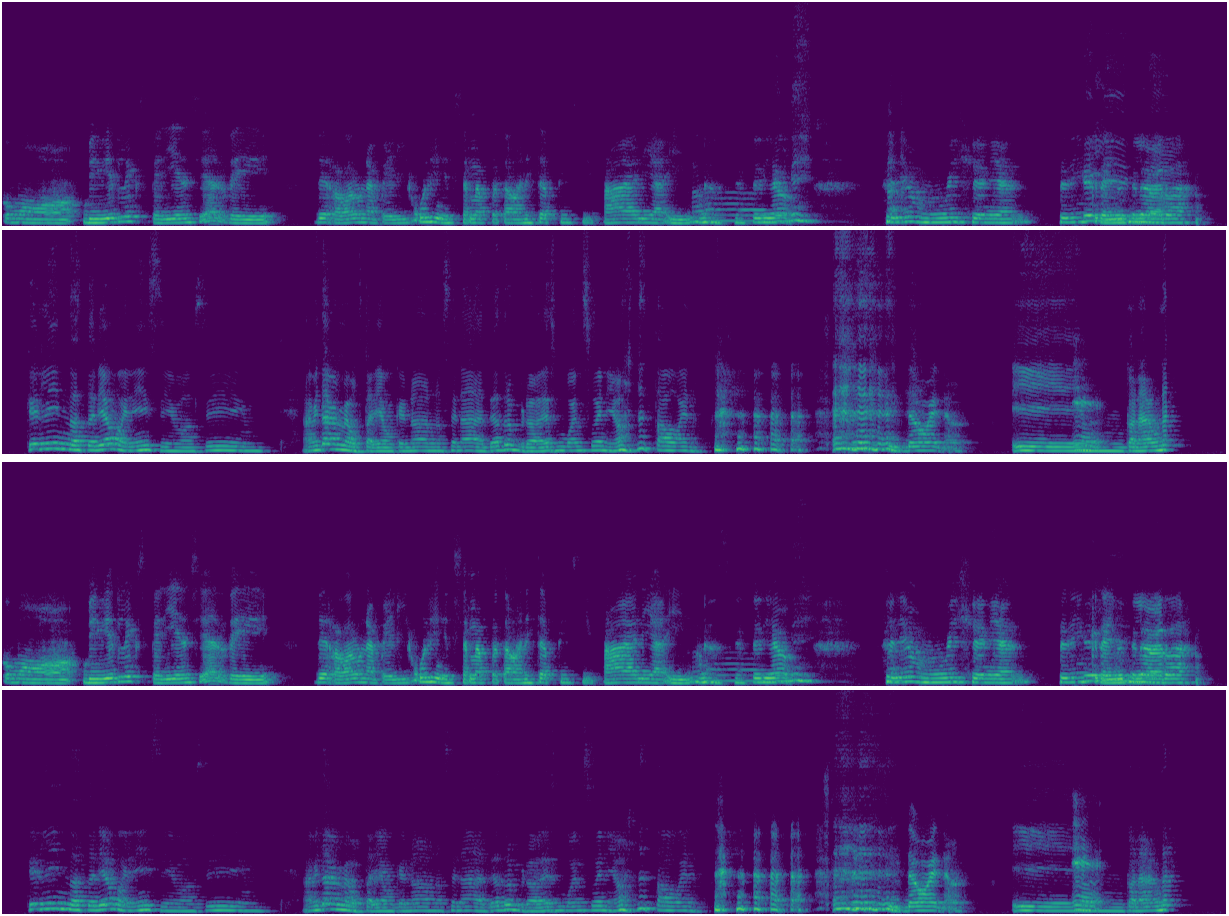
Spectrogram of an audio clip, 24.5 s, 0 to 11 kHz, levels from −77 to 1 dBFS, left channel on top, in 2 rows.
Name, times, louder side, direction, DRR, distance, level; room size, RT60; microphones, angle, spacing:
voice 1, 0.0-2.7 3.1-7.9 8.8-10.3 10.6-11.9 19.4-21.9 22.9-23.2, right 2 dB, 30° right, 0.6 m, -29 dB
voice 2, 6.9-8.2 8.8-9.0 10.8-12.0 12.5-14.9 15.3-19.5 20.5-21.3 22.3-23.9, left 1 dB, 55° left, 1.2 m, -31 dB
12.5 x 5.7 x 2.8 m
head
